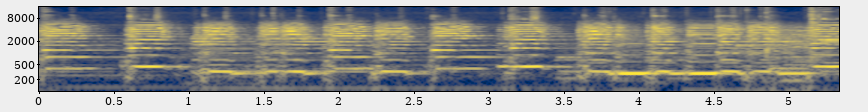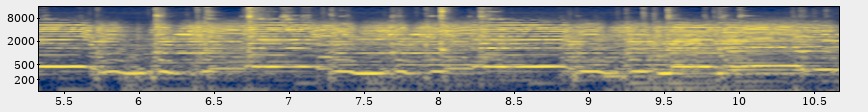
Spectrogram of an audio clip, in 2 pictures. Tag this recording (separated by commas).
Guitar, Musical instrument, Electric guitar, Plucked string instrument, Music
